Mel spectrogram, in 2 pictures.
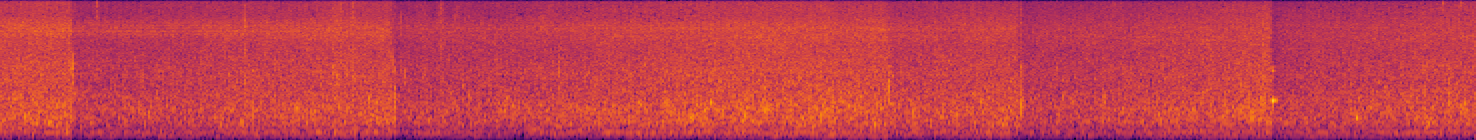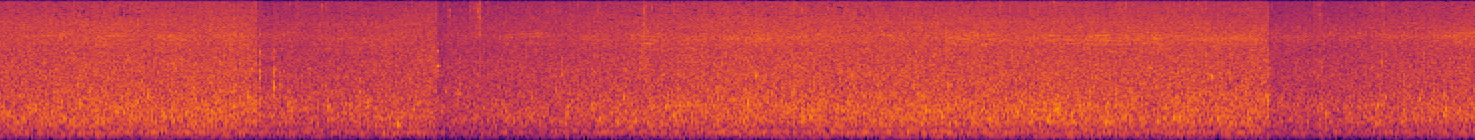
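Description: Shallow stream running steadily over rocks, an even rush of flowing water.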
